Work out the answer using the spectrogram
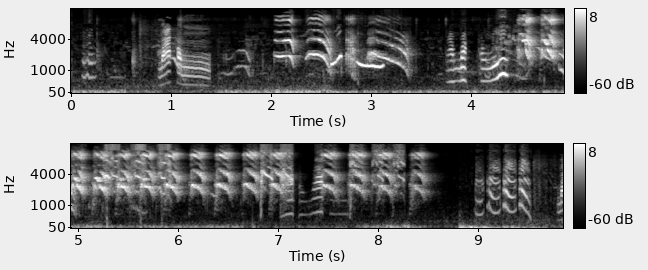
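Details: Baby Indian green parrot talking: strings of harsh, harmonic, rising-and-falling squawks, then a rapid burst of about four sharp notes a second in the middle, with short pauses and faint low background hum.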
